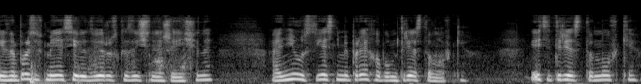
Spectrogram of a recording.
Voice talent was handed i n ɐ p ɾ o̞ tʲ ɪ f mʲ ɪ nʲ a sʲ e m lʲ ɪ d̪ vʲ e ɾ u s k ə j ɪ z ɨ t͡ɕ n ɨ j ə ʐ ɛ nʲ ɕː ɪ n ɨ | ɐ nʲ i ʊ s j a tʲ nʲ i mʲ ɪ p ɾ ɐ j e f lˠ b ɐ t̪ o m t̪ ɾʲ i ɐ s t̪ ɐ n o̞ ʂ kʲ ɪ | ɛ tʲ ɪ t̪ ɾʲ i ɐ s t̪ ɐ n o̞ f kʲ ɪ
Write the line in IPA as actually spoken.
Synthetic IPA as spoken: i n ɐ p ɾ o̞ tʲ ɪ f mʲ ɪ nʲ a sʲ e lʲ ɪ d̪ vʲ e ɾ u s k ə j ɪ z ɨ t͡ɕ n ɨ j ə ʐ ɛ nʲ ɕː ɪ n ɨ | ɐ nʲ i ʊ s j a sʲ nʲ i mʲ ɪ p ɾ ɐ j e x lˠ p ɐ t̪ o m t̪ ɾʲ i ɐ s t̪ ɐ n o̞ f kʲ ɪ | ɛ tʲ ɪ t̪ ɾʲ i ɐ s t̪ ɐ n o̞ f kʲ ɪ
